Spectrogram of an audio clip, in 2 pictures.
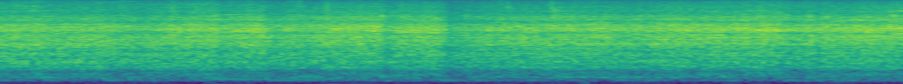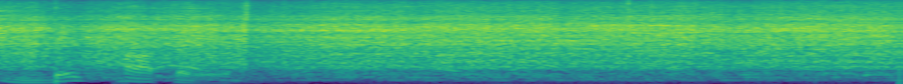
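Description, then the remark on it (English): A baseball stadium crowd at Fenway roars in a loud, unbroken wash of noise after Ortiz hits the ball to deep right field, with a brief spoken voice cutting through partway. “Listen to that crowd at Fenway.”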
